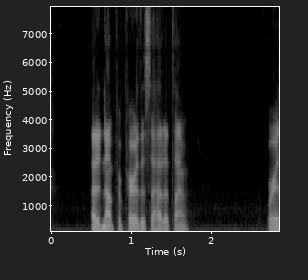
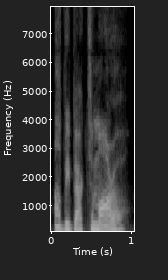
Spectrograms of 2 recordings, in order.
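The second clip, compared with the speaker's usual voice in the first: put-on old-Hollywood transatlantic farewell, higher and louder; old movie transatlantic accent; 3 semitones higher, 3 dB louder than usual. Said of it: "I feel like I'm in an old movie".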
